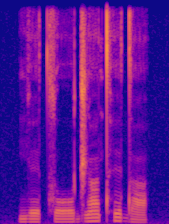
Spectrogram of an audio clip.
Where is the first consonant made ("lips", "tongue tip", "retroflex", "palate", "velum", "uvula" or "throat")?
palate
